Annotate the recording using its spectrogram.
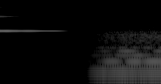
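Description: A single bright ding that rings and fades away within about a second. After a brief silence, soft music fades in on a held chord.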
